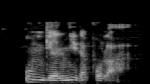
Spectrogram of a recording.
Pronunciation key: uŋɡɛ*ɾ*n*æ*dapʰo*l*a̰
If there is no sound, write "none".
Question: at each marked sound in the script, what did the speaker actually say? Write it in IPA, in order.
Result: l, i, l

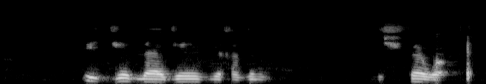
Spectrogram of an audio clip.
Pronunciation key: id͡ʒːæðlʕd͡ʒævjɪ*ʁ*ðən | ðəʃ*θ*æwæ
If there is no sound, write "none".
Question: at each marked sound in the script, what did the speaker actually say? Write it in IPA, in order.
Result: χ, f

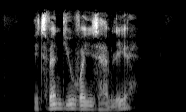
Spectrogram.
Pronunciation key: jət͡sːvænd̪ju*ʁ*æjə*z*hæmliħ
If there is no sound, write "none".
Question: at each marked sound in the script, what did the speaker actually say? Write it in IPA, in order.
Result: v, z

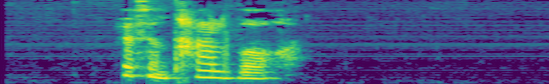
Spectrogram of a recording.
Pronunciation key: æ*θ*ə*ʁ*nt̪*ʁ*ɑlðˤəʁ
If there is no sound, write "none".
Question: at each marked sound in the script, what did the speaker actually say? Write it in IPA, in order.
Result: θ, none, χ

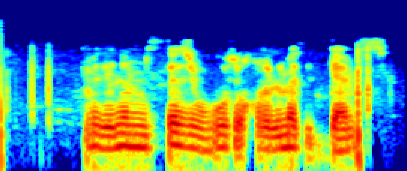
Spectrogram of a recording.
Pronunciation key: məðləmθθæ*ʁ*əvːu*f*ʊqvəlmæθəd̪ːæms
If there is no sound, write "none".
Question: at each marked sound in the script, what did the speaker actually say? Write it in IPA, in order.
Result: z, θ

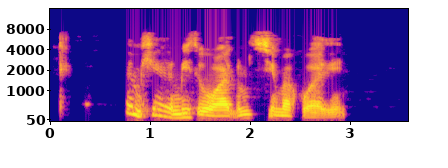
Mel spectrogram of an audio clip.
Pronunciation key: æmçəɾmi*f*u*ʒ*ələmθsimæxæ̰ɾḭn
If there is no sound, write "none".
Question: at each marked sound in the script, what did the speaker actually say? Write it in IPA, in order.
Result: θ, ʁ

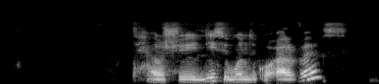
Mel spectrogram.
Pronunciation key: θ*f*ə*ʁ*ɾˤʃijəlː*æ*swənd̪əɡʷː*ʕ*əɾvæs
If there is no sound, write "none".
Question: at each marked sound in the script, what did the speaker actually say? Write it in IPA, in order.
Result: ħ, none, i, ʁ

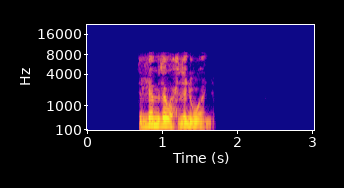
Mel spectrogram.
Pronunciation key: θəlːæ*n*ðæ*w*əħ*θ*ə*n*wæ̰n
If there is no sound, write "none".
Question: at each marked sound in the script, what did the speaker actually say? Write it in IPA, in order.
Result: m, w, ð, n

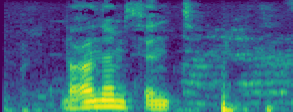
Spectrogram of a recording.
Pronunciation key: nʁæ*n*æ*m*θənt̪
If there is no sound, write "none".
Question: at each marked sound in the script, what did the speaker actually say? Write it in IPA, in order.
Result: n, m

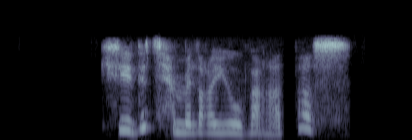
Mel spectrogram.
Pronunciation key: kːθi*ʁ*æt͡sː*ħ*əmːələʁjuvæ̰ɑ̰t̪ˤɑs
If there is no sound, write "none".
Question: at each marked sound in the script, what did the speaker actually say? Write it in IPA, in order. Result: ð, ħ

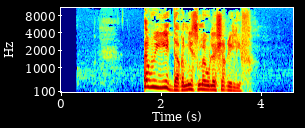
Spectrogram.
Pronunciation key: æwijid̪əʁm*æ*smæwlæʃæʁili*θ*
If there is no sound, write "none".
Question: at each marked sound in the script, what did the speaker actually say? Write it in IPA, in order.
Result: i, f

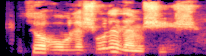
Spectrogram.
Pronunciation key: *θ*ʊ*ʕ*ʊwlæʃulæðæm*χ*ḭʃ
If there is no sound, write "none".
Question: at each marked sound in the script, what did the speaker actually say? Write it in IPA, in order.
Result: θ, ʁ, ʃ

